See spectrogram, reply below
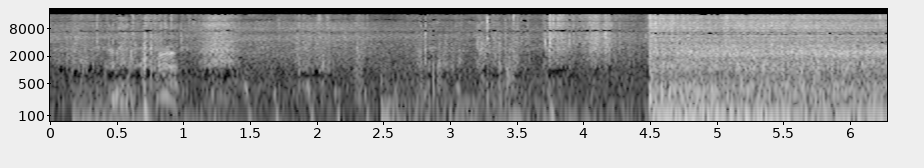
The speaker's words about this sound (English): I lit the last stick of dynamite and heaved it into the dark.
